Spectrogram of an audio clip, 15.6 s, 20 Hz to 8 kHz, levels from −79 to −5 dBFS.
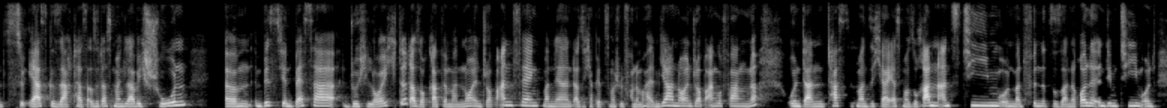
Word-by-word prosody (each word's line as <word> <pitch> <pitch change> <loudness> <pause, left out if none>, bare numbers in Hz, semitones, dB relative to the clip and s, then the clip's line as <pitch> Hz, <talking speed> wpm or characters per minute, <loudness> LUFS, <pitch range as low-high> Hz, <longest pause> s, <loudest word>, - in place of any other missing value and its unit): zuerst - - +2
gesagt 165 -4 0
hast, 160 - 0
also 175 +1 -2
dass 185 +3 -2
man, 180 -3 +1
glaube 175 0 +3
ich, 180 - 0
schon, 240 +9 +2 0.5
ähm, 180 0 +1
'n 190 - -1
bisschen 220 -5 -1
besser 210 +3 +3
durchleuchtet, 175 - -2
also 165 -3 +4
auch 160 - -13
gerade, 165 0 +1
wenn 165 - -2
man 155 0 -5
'n - - -7
neuen 185 0 -1
Job 160 -1 -5
anfängt. 235 -3 0
Man 175 0 -2
lernt 170 -1 -3
also 160 - -1
ich 150 - -11
hab 170 - -8
jetzt 165 -1 -6
zum 165 - -7
Beispiel 170 +2 -5
vor 160 -2 -8
'nem 155 - -4
halben 170 - -3
Jahr 230 +2 +3
'n 210 - 0
neuen 195 - 0
Job 190 - -2
angefangen, 190 -1 -2
ne? 245 +7 +1 0.4
Und 185 -1 0
dann 170 +1 +3
tastet 200 -1 -2
man 175 0 0
sich 175 0 -8
ja 165 - +4
erst 175 - -1
mal 165 -1 -3
so 170 - -4
ran 220 +6 +7
ans 225 +2 +1
Team 225 -2 +2
und 200 -6 -1
man 165 -1 -2
findet 185 0 -5
so 175 - -8
seine 165 0 -2
Rolle 210 +1 +3
in 210 - 0
dem 200 -1 -3
Team 210 -1 -1
und, 185 -1 -3
185 Hz, 240 wpm, -22 LUFS, 170-210 Hz, 0.5 s, ran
